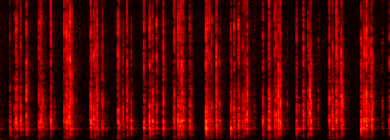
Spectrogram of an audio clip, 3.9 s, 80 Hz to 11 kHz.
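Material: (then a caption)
Cardboard, plastic. A small pink cardboard tweezers box with a clear plastic window is held up and tapped fast with long nails. About twenty quick, irregular taps sound crisp and papery-plastic, with a midrange click near 1 kHz, bright edges, almost no low end, and very little ring after each tap.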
